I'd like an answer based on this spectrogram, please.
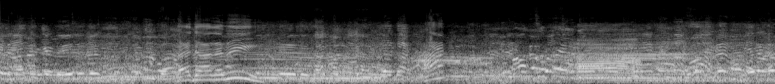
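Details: Sahiwal bull calf at a market in Kushtia, bought by a farmer on 2 January 2025, gives a short rising-then-falling moo amid loud crowd chatter, voices and background music.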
